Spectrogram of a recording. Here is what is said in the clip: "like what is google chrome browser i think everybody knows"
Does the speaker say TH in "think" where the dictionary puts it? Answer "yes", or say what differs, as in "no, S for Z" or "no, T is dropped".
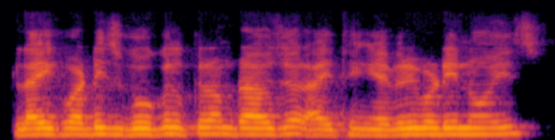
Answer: no, T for TH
